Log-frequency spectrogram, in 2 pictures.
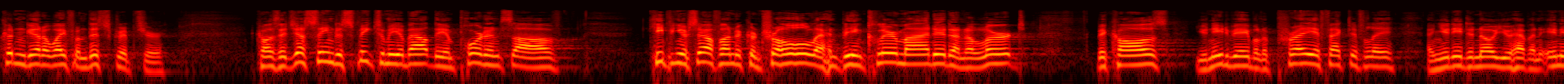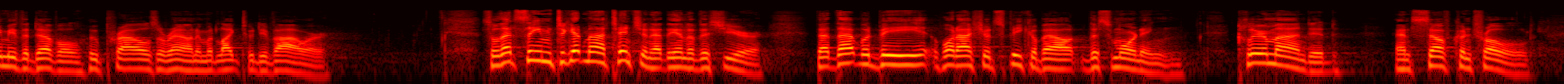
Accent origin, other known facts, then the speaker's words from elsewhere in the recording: North Carolina, United States; we were going back towards North Carolina, my home state.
